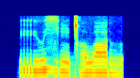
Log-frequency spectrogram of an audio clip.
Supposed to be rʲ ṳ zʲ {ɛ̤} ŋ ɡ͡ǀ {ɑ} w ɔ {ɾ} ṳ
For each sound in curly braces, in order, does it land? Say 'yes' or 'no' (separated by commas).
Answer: no, no, yes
